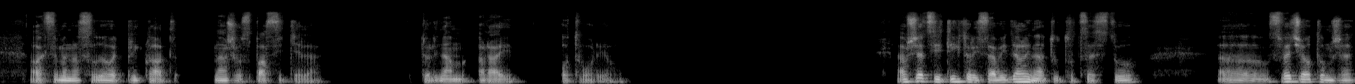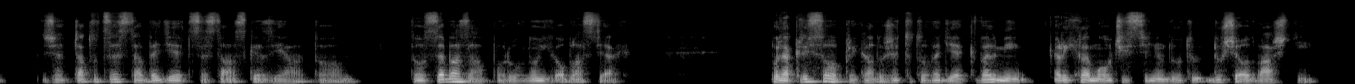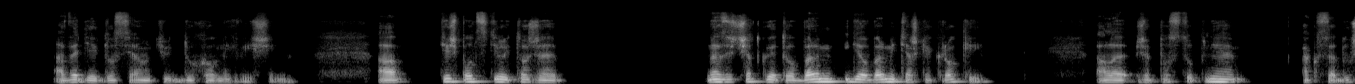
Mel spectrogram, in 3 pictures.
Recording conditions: video call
